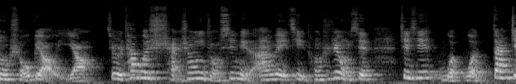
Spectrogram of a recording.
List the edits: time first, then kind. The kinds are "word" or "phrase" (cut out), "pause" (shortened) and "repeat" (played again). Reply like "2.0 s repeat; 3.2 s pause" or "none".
1.0 s pause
